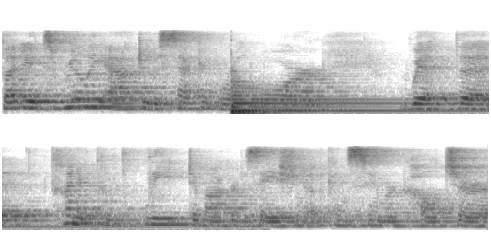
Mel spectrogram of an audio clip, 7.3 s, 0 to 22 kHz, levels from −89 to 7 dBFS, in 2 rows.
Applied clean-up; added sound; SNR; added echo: none; Bowed string instrument; -1 dB; reverberation time 1.0 s.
